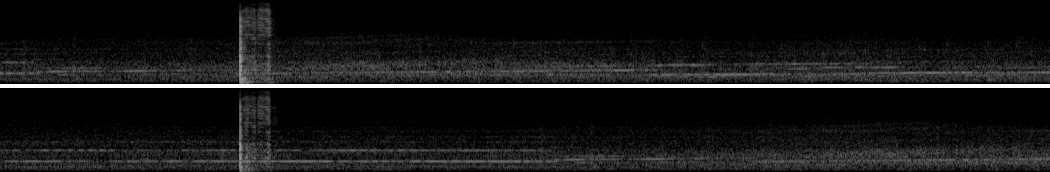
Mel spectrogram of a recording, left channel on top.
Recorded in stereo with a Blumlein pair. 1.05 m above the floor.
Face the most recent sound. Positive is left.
turn(degrees=10)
